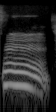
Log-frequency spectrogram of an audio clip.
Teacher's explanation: your lips are fully closed, like really hard. And the vibration sound is coming from your neck, right? Your vocal cords.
